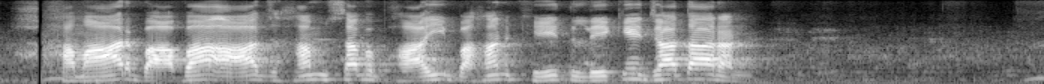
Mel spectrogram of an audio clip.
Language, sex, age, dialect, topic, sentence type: Bhojpuri, male, 31-35, Southern / Standard, agriculture, statement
